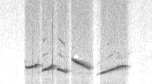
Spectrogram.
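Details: A green-winged saltator (trinca-ferro) delivers the "curricutil" song as a single phrase of four clear whistles, the third sliding downward and the last rising steadily, over a faint low hiss.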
